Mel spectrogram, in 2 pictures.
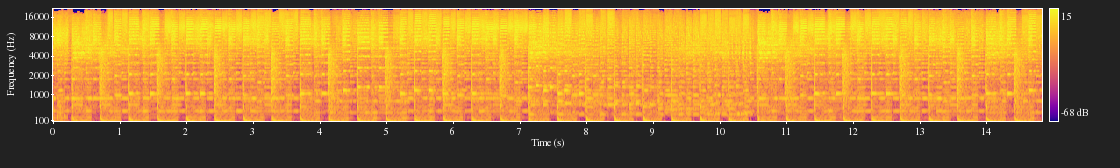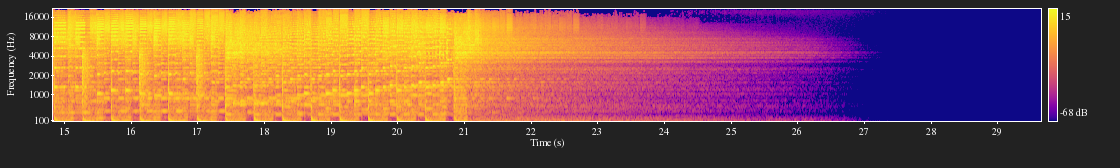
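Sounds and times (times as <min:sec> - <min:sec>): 
Russian music beat: 0:00.0 - 0:22.6.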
